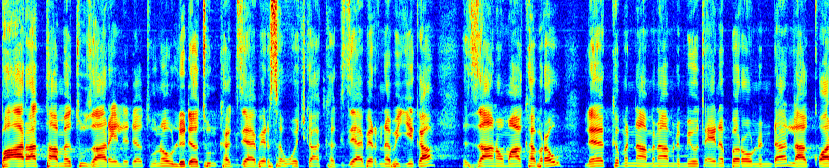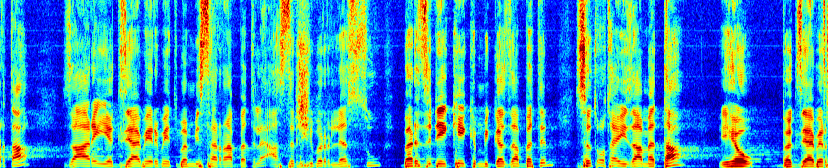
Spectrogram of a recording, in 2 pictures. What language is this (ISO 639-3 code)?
ara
